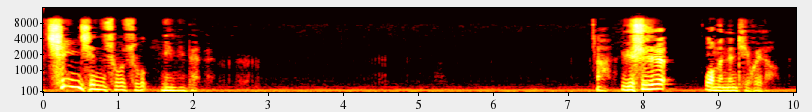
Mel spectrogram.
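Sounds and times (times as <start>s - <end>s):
faint room noise: 0.0s - 10.0s
low electrical hum: 0.0s - 10.0s.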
